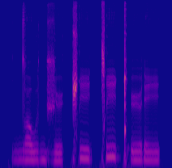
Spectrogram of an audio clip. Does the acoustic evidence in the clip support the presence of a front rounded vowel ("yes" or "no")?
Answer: yes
